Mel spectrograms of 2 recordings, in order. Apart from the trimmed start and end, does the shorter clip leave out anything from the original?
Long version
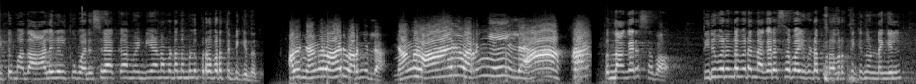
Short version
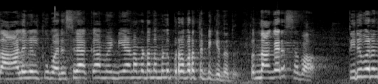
yes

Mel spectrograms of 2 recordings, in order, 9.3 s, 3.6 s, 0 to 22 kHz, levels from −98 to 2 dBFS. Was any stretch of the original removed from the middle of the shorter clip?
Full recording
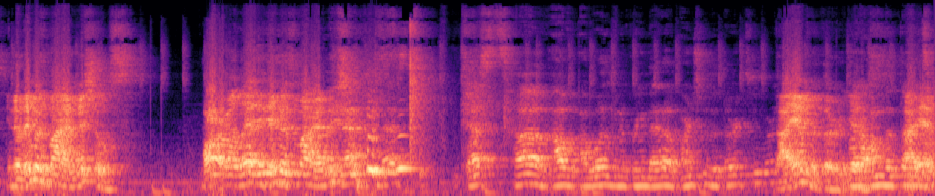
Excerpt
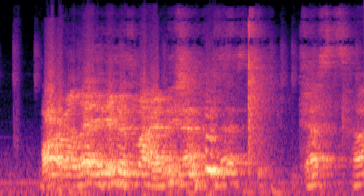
no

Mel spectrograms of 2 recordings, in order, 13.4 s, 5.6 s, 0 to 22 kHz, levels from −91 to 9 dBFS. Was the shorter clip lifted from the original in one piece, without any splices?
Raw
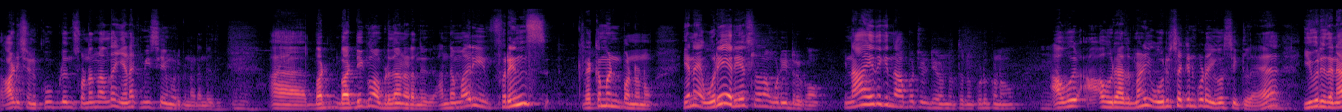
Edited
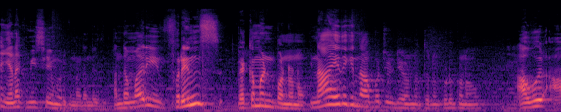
no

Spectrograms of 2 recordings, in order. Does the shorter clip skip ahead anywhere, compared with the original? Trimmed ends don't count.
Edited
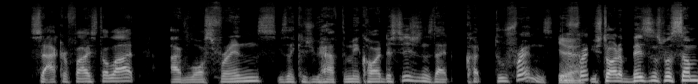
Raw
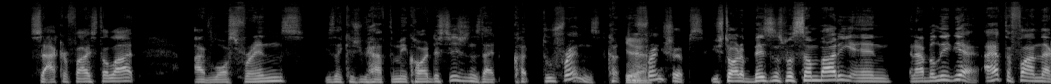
yes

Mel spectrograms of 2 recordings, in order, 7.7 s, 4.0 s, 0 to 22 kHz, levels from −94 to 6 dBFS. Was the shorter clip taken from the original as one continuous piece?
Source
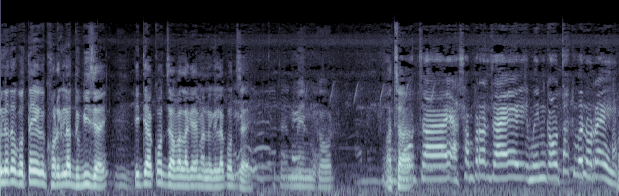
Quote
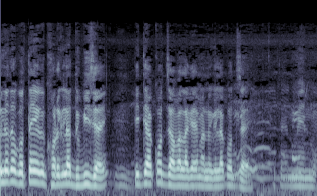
yes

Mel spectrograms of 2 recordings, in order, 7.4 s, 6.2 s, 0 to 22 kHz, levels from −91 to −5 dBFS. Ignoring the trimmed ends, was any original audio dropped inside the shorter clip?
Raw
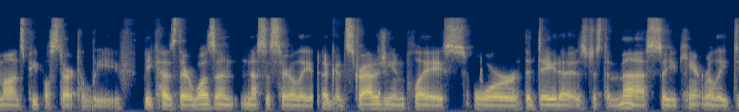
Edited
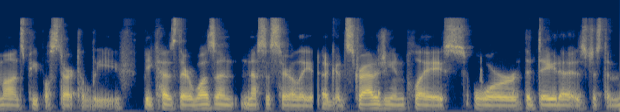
no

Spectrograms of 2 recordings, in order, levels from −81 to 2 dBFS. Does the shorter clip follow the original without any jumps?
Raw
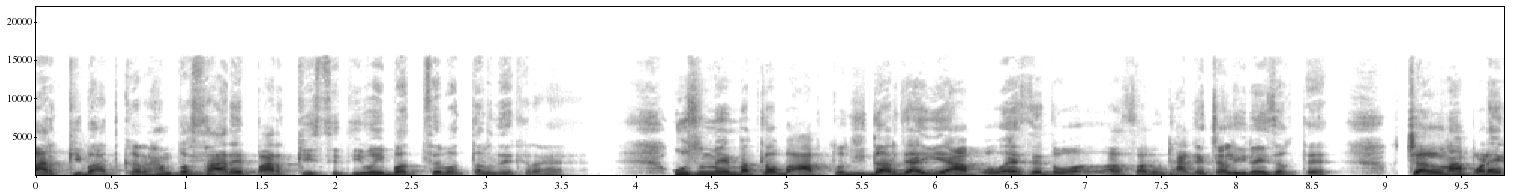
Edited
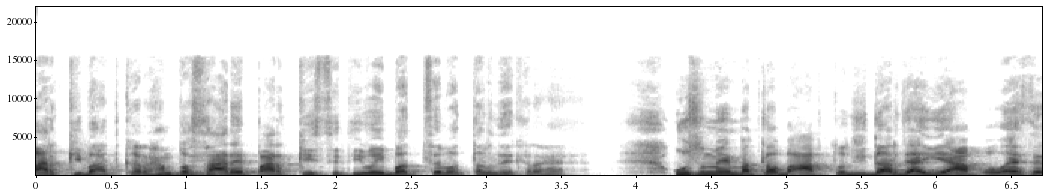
yes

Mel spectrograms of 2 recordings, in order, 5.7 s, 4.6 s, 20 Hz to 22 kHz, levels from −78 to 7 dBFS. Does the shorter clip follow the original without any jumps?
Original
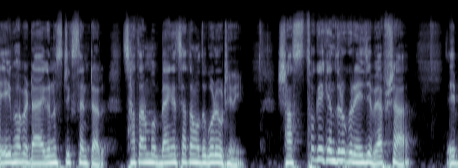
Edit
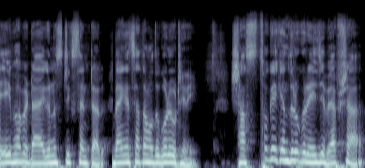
no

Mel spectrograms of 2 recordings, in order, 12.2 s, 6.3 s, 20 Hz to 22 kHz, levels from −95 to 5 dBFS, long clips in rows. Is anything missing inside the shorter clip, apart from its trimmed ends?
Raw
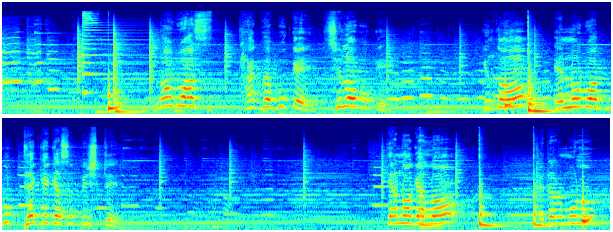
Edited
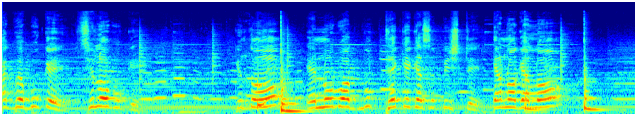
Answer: yes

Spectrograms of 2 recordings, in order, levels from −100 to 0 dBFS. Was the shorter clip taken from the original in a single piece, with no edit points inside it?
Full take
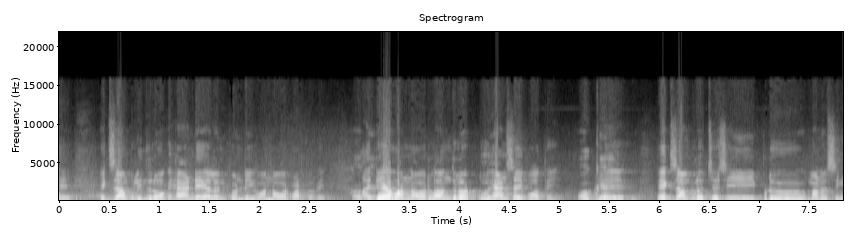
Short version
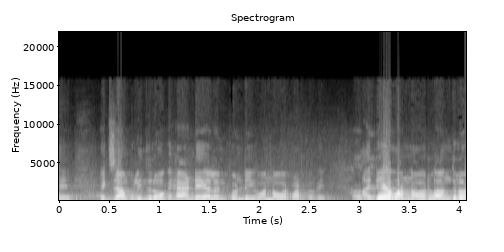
yes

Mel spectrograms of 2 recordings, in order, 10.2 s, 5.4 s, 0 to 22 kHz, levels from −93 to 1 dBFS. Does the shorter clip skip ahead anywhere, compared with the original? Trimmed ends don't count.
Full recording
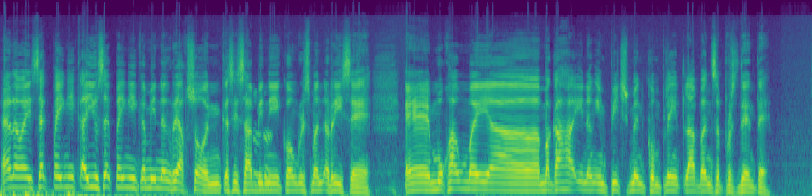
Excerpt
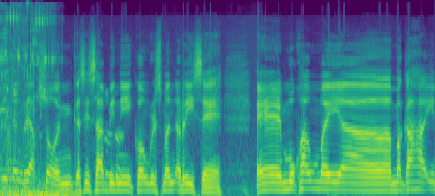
no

